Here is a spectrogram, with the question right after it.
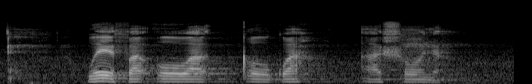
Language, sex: Zulu, male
